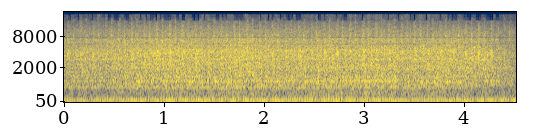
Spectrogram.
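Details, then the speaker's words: 1953 Ford F-100 barn-find flathead V8, idling cold with choke pulled, slightly over-choked and idling a bit high; even, deep low burble with no knocks or misses, healthy normal idle. "And it was a little cold. I pulled the choke. So, maybe a touch over choked right now or over over uh There we go. over idled just a hair."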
